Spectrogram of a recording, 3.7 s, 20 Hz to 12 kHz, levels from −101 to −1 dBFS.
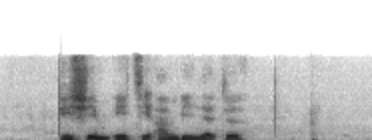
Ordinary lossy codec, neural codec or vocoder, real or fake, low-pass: AAC, 32 kbps; codec, 16 kHz, 0.8 kbps, ZipCodec; fake; 7.2 kHz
